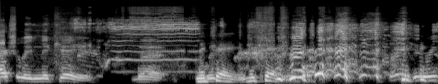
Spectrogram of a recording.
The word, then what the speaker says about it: Nike: because it's definitely called Nike. I know there's a misconception when you read it like Mike, it's Nike. It's not, because the way it's supposed to be pronounced is after the Greek god Nike.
